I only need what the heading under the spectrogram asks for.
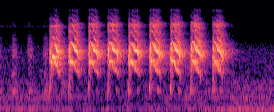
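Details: Baby parrot being hand-fed, making a rapid series of about nine raspy, high-pitched squawking begging pulses, evenly spaced roughly every fifth of a second, in a quiet indoor setting.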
